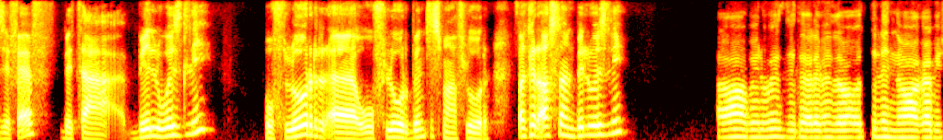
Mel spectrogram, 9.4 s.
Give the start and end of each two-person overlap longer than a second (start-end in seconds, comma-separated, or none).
none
